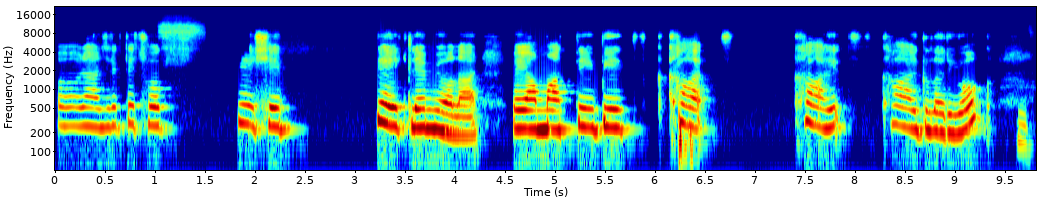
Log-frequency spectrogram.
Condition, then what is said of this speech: Stuttering. Ve şu anda işte çok fazla ke kekelesem de engellemiyor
